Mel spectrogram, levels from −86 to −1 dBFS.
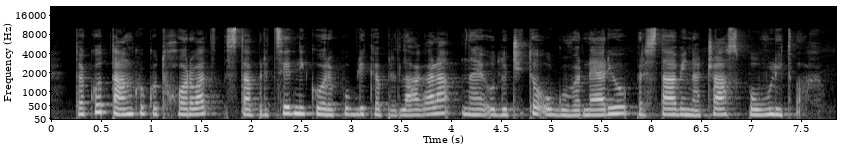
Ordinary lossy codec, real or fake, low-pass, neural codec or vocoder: none; real; 9.9 kHz; none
